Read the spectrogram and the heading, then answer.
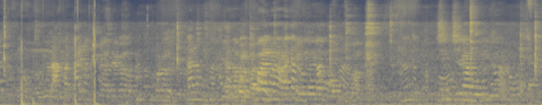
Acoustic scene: restaurant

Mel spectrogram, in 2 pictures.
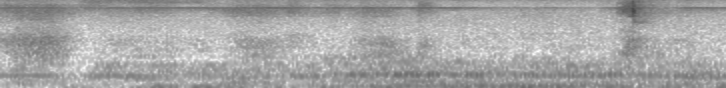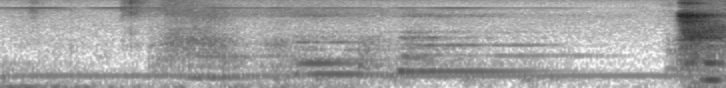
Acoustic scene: elevator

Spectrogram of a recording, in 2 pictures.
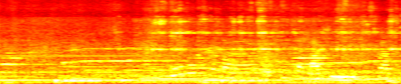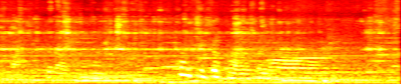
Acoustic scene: cafe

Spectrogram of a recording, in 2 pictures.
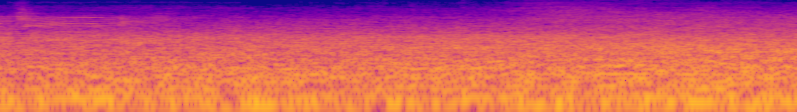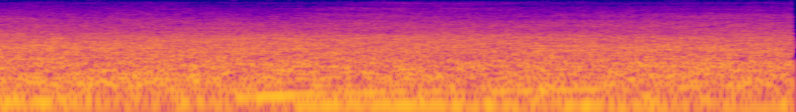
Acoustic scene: street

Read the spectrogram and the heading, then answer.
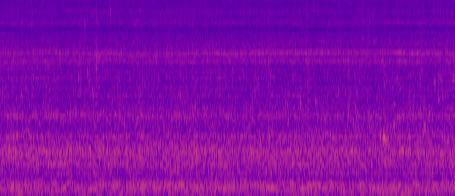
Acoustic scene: restroom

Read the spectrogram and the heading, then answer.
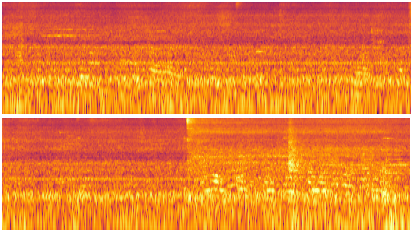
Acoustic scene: subway train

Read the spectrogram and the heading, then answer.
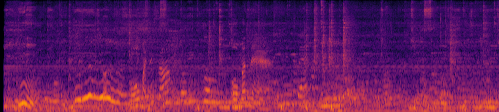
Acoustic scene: restaurant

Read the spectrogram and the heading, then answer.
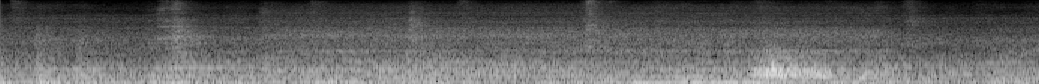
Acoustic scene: cafe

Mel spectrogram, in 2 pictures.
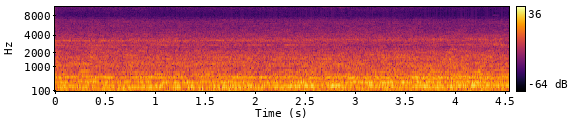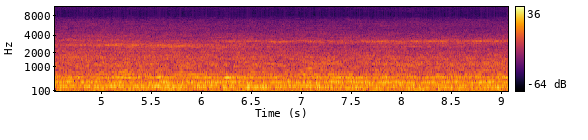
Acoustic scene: subway train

